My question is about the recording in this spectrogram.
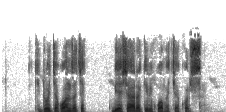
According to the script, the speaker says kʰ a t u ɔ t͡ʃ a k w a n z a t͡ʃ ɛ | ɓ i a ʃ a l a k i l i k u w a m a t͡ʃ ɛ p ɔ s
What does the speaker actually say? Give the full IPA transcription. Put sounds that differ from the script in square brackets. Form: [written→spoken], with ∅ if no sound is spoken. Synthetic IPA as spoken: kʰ [a→i] t u ɔ t͡ʃ a k w a n z a t͡ʃ [ɛ→a] | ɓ i a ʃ a [l→ɾ] a k i l i k u w a m a t͡ʃ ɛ [p→k] ɔ s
